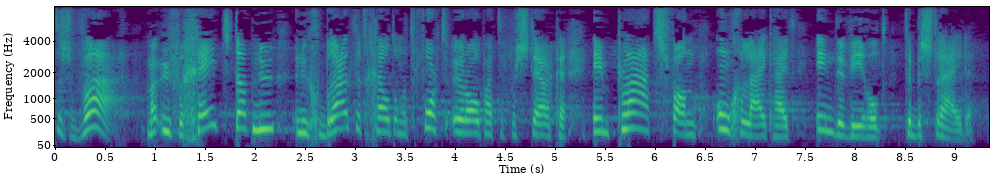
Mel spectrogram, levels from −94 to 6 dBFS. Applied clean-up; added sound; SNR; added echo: none; none; none; none.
